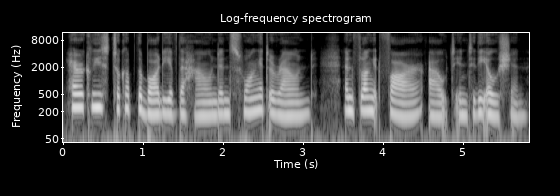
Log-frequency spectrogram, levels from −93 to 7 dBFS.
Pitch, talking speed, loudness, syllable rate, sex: 185 Hz, 205 wpm, -19 LUFS, 5.0 syllables/s, female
